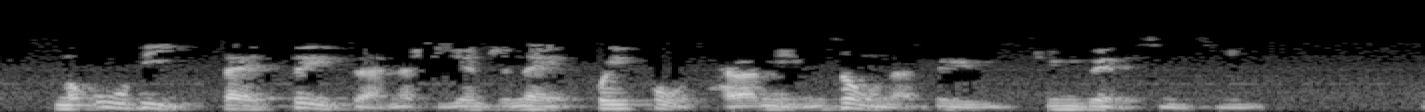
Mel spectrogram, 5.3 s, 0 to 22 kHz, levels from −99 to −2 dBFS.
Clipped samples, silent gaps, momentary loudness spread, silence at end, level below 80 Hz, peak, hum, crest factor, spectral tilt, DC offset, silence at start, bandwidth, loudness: under 0.1%; none; 9 LU; 0.6 s; -66 dBFS; -8 dBFS; none; 20 dB; -5.5 dB/octave; under 0.1%; 0.2 s; 5.4 kHz; -28 LUFS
